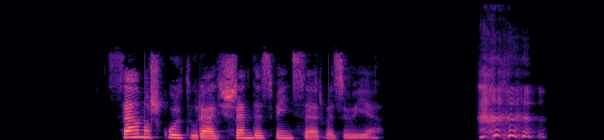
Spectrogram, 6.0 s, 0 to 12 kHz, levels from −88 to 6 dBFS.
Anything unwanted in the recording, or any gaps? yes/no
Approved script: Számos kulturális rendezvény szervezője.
yes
